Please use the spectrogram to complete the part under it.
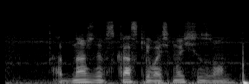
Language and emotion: Russian, neutral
